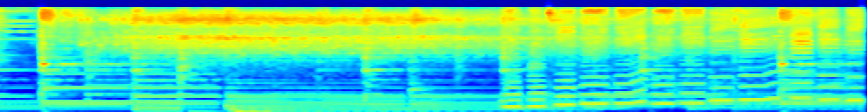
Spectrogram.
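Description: Manele music played live on an electronic arranger keyboard. The first half carries a long hissing wash over held chords; about two and a half seconds in, a fast, ornamented lead melody with bending, sliding notes comes in.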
